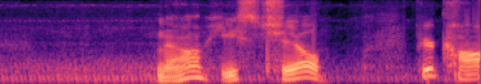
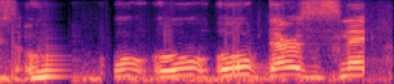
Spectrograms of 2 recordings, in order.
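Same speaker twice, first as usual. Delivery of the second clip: excited; 13 semitones higher, 3 dB louder than usual. Real, not acted. Spots a snake on the road.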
